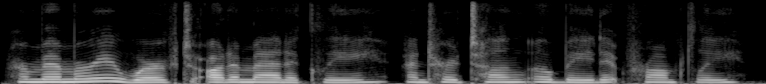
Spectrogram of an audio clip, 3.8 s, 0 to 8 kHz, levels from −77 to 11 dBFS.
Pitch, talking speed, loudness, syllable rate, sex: 225 Hz, 155 wpm, -17 LUFS, 6.0 syllables/s, female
